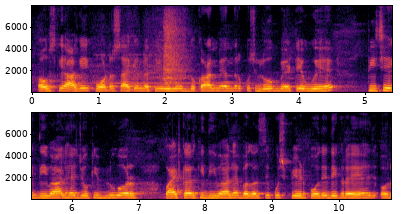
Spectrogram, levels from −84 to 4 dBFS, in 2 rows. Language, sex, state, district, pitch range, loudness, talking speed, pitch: Hindi, male, West Bengal, Dakshin Dinajpur, 185-200 Hz, -14 LUFS, 205 wpm, 185 Hz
